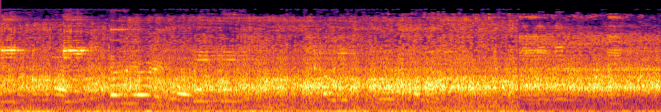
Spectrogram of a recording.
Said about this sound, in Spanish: En toda Villa El Salvador escuchas música y los autobuses, los coches y los mototaxis dan un concierto de los claxons.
